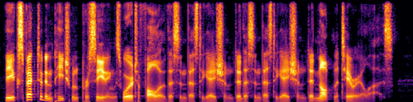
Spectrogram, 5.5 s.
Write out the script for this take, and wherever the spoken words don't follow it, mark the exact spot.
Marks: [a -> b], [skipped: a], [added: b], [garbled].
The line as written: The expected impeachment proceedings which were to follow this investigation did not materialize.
The expected impeachment proceedings [skipped: which] were to follow this investigation did [added: this investigation did] not materialize.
